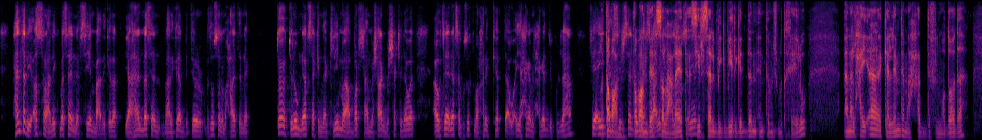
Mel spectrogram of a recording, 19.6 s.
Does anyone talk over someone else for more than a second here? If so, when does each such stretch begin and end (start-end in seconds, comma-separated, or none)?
12.0-14.0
